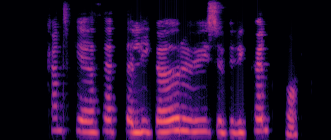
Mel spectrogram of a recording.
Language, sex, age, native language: Icelandic, female, 60-69, Danish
